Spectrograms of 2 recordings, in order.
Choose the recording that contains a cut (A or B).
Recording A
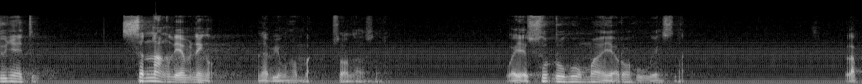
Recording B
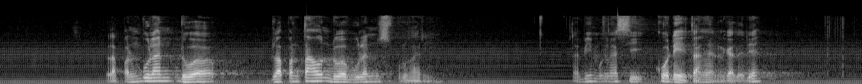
B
